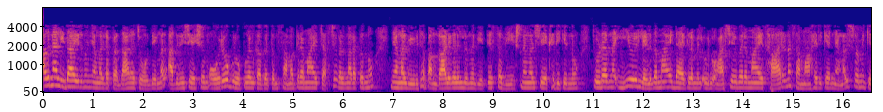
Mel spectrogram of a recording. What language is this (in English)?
Malayalam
